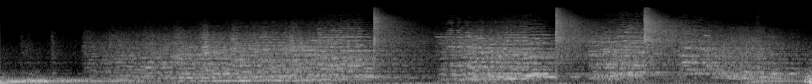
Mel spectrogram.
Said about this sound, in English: The whip.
